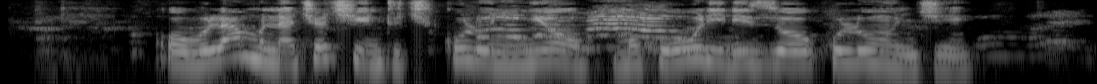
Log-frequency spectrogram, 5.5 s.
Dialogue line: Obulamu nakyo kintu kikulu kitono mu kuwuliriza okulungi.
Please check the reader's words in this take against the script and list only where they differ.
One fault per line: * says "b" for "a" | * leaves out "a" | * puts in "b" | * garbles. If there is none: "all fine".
* says "nnyo" for "kitono"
